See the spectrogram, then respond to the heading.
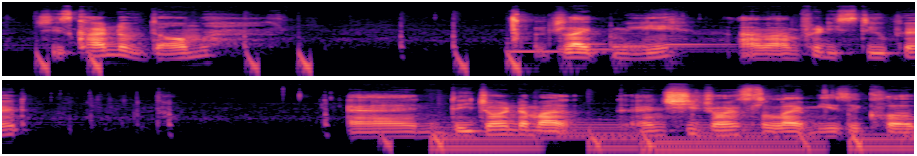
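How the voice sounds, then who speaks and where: With noticeable background noise behind him, a man speaks in a fairly low voice with fairly even intonation and long, frequent pauses. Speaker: anime reviewer. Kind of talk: unscripted video review. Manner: halting, stuttering with many fillers; casual, slangy.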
